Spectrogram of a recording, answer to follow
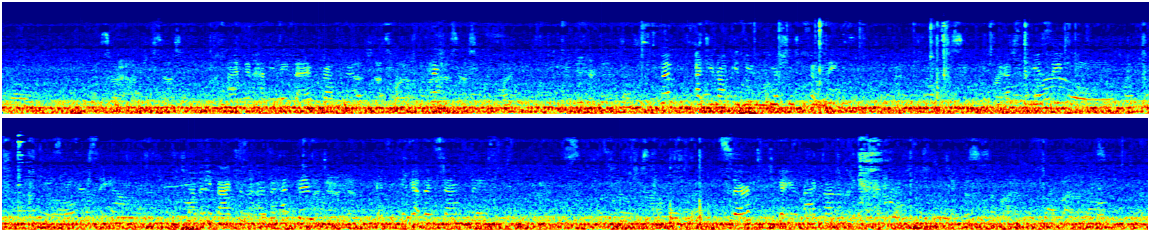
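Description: Steady, loud low hum of an airliner cabin's air and engine noise, with faint, indistinct voices of people talking underneath.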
